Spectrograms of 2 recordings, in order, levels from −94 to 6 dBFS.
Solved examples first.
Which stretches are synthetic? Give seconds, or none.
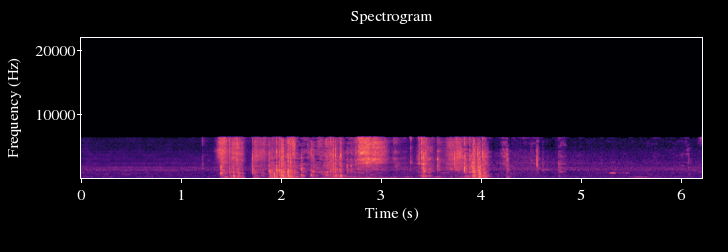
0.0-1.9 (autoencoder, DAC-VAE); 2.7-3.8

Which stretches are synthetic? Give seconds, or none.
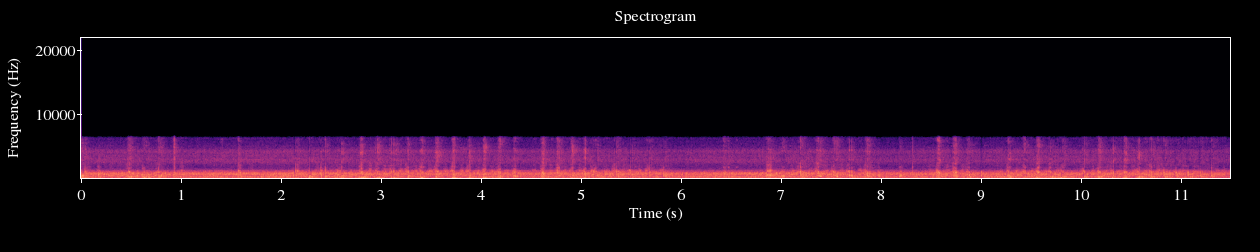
0.0-3.1 (vocoder, Vocos); 5.1-7.7; 8.3-11.5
